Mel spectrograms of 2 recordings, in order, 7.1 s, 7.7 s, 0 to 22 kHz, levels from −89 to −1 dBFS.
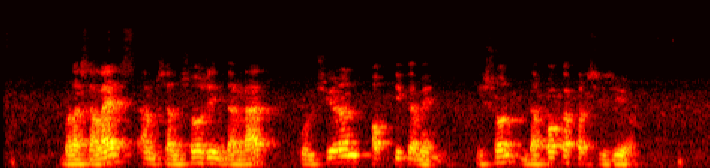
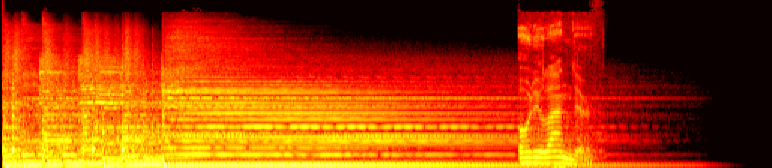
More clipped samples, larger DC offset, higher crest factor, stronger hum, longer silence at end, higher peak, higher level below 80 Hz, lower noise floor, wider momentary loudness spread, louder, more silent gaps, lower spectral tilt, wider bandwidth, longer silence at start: neither; neither; first, 20 dB vs 14 dB; neither; second, 0.3 s vs 1.55 s; second, -10 dBFS vs 0 dBFS; second, -62 dBFS vs -22 dBFS; about the same, -62 dBFS vs -64 dBFS; about the same, 12 LU vs 11 LU; second, -30 LUFS vs -16 LUFS; neither; first, -9.5 dB/octave vs -5.5 dB/octave; second, 5.2 kHz vs 14 kHz; first, 0.6 s vs 0 s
